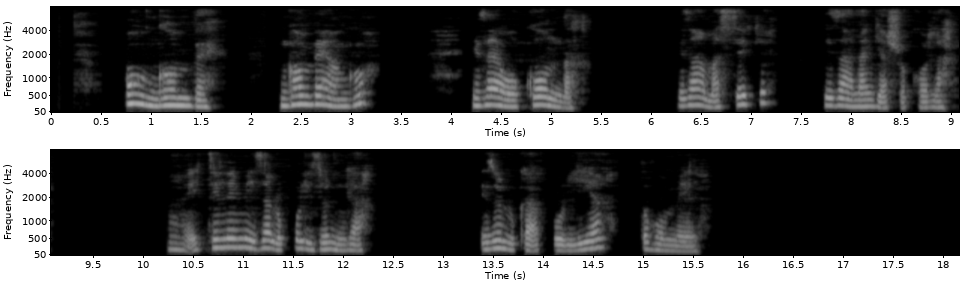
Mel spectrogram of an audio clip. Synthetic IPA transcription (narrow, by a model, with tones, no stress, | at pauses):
ɔ˦˨ŋɡɔ˦mbɛ˦ | ŋɡɔ˦mbɛ˦ja˨ŋɡo˦ | e˨za˦ja˨ko˨ko˦nda˨ | e˨za˦ja˨ma˨sɛ˦kɛ˦ | e˦˨za˦a˨la˦ŋɡi˨ja˨ʃo˨ko˨la˦˨ | ḛ˨tɛ˦lɛ˦mi˦e˨za˦lo˨ko˦le˨zo˦li˨ŋɡa˦ | e˨zo˦lu˨ka˨ko˨li˦a˦ | to˦ko˨mɛ˨la˨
